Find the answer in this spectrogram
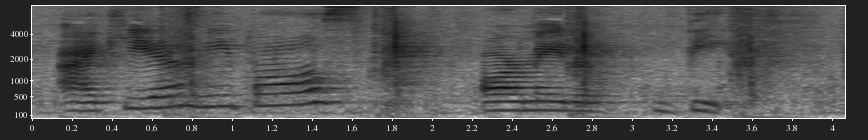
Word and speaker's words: IKEA: to stop at IKEA, or as everyone here in America calls it, IKEA. the Swedish pronunciation is IKEA.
